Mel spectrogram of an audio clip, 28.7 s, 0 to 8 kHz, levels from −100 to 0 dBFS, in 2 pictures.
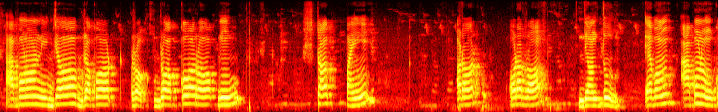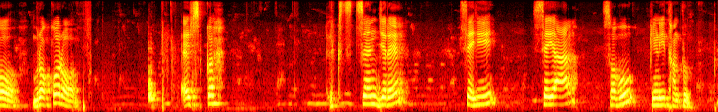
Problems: constant background noise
